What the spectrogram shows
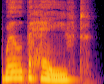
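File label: "well-behaved", British English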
